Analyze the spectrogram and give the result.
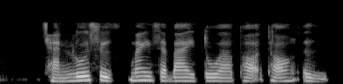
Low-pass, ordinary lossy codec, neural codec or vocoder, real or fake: none; none; none; real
